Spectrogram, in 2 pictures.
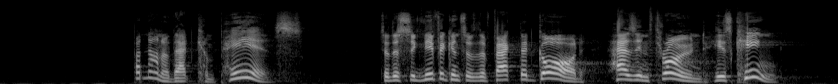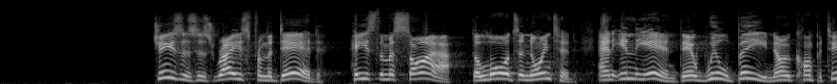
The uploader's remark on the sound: At a Church in the Graveyard service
